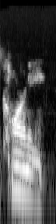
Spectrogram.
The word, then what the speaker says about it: Kearney: Like just like random places like Kearney, Nebraska, which is spelled like Kearney, but it's like they say Kearney.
